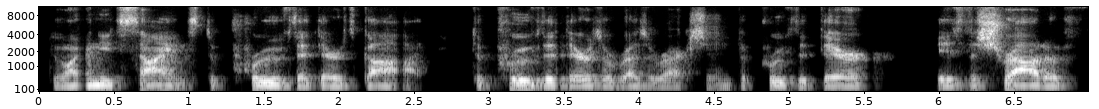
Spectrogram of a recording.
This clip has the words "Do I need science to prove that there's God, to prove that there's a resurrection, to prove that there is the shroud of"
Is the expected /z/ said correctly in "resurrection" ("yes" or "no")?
yes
